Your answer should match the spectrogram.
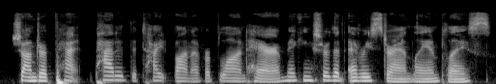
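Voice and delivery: ordinary delivery, nothing marked

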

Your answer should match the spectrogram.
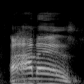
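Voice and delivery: repeating her high call across the yard. Retold or imitated. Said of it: "hat sie immer gerufen".

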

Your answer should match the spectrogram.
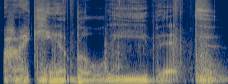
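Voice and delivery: slow, hushed whisper to himself; whispered gloat. Retold or imitated. Imagined Bon Iver secretly gloating, in a slow whisper.

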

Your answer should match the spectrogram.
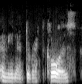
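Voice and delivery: ordinary talk

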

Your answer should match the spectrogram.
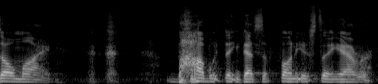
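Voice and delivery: low, soft retelling of tearful words; mildly imitated tearfulness. Tearful widow answers the pastor on the phone, lightly imitated crying. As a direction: gently suggest her tears, without sobbing. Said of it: "she starts crying".

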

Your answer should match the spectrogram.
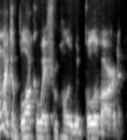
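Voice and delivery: ordinary delivery

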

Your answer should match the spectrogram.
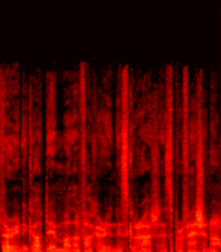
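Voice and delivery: low, whispery Irish menace; quiet Liam Neeson. Acted. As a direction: keep the threat hushed, Irish accent. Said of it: "this fucking quiet Liam Neeson".

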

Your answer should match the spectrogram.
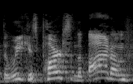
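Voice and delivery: high, loud TV-character quote; imitated TV meth head. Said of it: "and he's like".

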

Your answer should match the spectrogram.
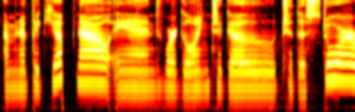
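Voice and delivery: ordinary talk

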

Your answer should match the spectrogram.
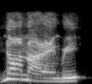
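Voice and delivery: an angry person insisting they're not angry; defensive denial. Acted. Angry speaker brushing off the label, loud denial.

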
